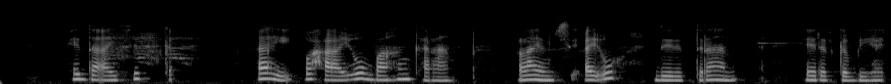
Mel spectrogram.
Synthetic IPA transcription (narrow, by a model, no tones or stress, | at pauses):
ħɪd̪ɐɛjsɪd̪kʰɐ | ɐɦɛwɑħɑɛjʊbaːɦɐŋkʰɐɾaːn | lajmsɪʔɛjʊd̪iːɾɪt̪ʰɪɾʔaːn | hɛɾɐrkʰɐbiːɦɐt͡ʃ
